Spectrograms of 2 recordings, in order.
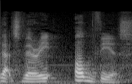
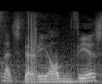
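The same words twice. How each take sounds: First: 'Obvious' begins with an emphatic glottal stop. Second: 'Obvious' begins without any glottal stop. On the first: The word is given extra emphasis. "I might give an emphasis with a glottal stop" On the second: The word is said without extra emphasis.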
